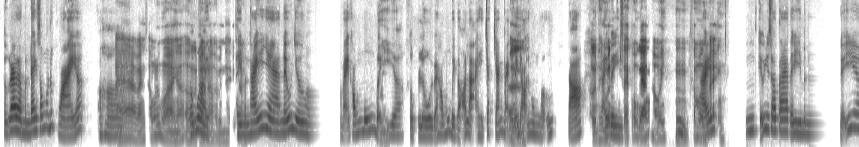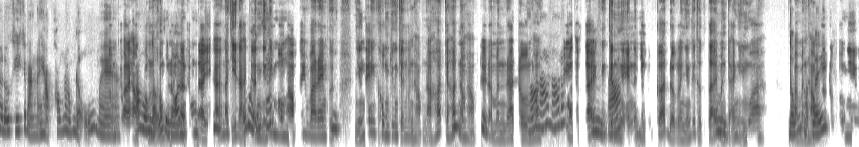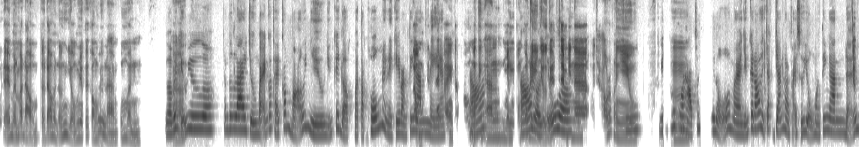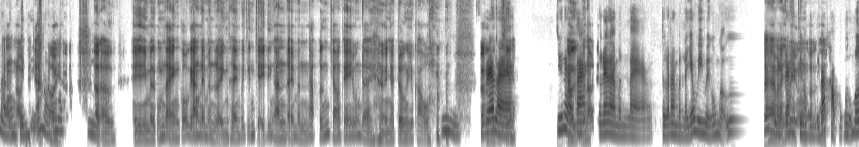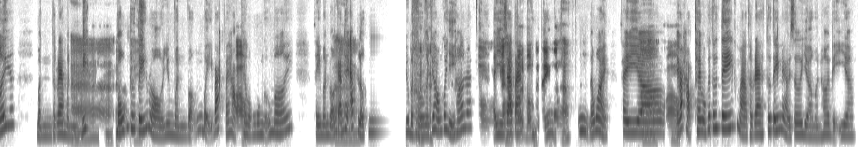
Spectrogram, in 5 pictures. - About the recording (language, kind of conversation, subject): Vietnamese, unstructured, Bạn có từng cảm thấy áp lực trong việc học không, và bạn làm thế nào để vượt qua?
- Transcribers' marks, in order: static; other background noise; laughing while speaking: "ờ"; distorted speech; mechanical hum; unintelligible speech; in English: "seminar"; unintelligible speech; laughing while speaking: "chắc chắn rồi"; laugh; laugh; unintelligible speech; tapping; laugh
